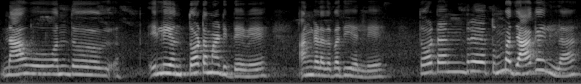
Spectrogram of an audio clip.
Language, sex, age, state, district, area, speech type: Kannada, female, 45-60, Karnataka, Udupi, rural, spontaneous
